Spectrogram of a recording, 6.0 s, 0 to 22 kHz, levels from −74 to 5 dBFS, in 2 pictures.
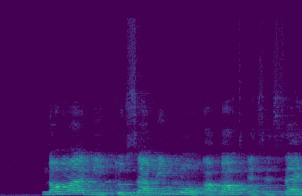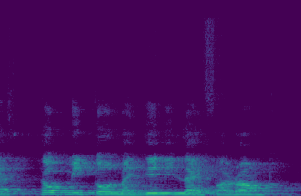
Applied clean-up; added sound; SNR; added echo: none; none; none; reverberation time 1.0 s.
